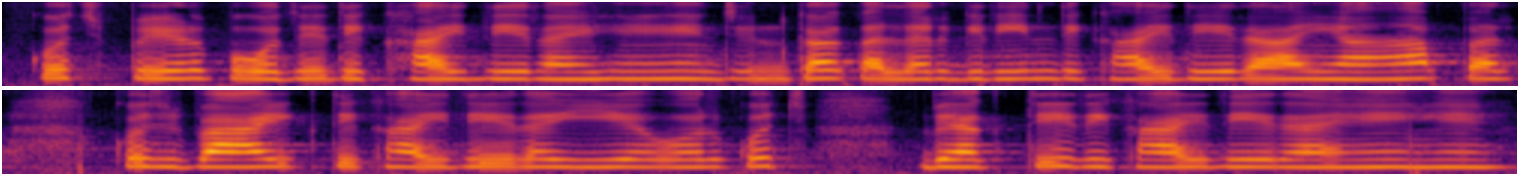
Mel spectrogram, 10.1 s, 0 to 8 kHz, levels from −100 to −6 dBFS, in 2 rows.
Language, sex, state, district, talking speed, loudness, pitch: Hindi, female, Uttarakhand, Tehri Garhwal, 180 wpm, -32 LUFS, 265 Hz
